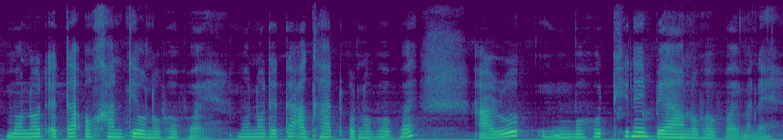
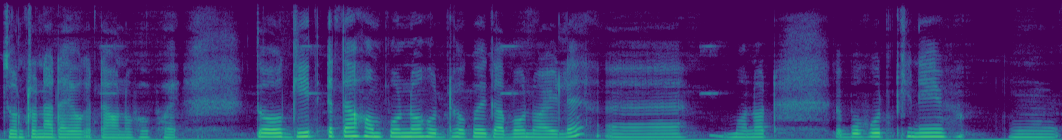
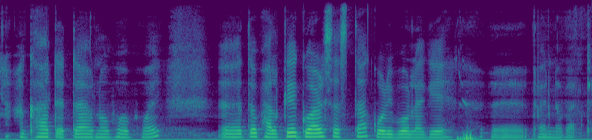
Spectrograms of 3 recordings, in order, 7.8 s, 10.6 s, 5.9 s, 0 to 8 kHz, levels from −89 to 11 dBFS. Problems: none marked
